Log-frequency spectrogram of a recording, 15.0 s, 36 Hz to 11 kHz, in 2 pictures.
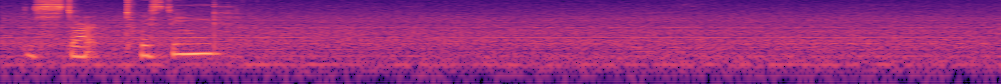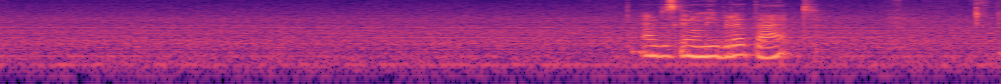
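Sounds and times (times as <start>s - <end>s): faint hum: 0.0s - 15.0s.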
